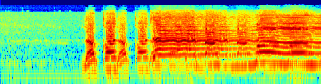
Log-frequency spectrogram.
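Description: A man chants loudly in a long, wavering melodic voice through a microphone.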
